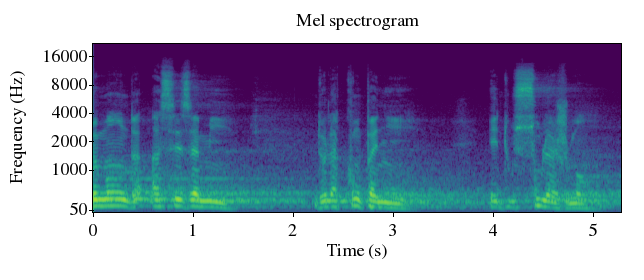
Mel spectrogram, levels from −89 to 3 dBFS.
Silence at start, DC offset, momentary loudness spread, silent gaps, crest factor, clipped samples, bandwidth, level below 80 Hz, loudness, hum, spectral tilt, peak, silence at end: 0 s; under 0.1%; 16 LU; none; 18 dB; under 0.1%; 12 kHz; -64 dBFS; -22 LUFS; none; -5.5 dB/octave; -4 dBFS; 0 s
